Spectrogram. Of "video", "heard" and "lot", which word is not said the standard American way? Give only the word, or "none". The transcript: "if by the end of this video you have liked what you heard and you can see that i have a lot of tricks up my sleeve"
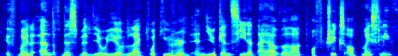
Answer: none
